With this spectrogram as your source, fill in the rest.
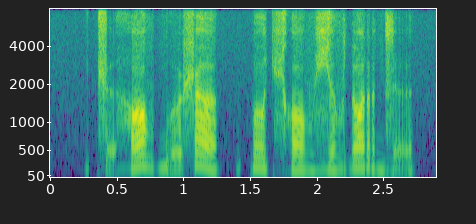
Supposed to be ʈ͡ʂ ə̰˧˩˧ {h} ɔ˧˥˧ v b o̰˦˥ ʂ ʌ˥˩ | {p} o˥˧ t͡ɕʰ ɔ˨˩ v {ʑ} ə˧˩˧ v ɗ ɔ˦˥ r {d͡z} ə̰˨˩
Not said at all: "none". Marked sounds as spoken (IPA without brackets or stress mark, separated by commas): h, p, ʑ, d͡z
